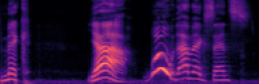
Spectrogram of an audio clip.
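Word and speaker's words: MCIK: Hey, it's that boy, M.C.I.K, because apparently M.C.I.K is pronounced Mick.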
